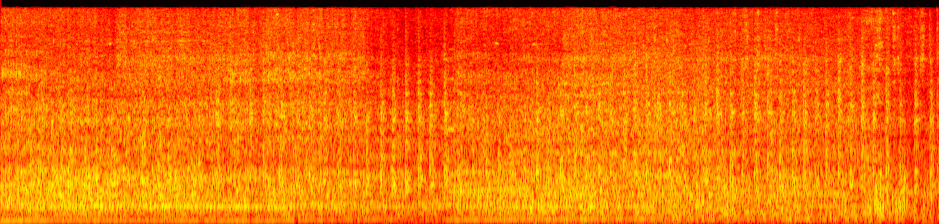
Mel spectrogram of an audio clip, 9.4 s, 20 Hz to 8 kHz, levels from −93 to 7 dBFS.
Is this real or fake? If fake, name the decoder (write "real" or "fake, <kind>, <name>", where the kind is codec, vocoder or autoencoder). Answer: real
